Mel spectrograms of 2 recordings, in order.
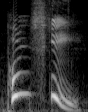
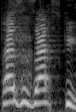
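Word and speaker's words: pączki: Pezaski. Pezaski. I think I pronounced it four or five different ways. But you've now you know it's punchki.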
